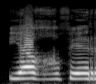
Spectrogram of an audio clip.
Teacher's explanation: کلمت یغفر حرف الغین کی ادائیگی حلق کے اوپر والے حصے سے ہے. غین حروف التفخیم میں سے ہے تو ہمیں یہ حرف کو موٹی آواز میں پڑھنا ہے. آخری میں یہاں را کا حکم ہے ترقیق.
